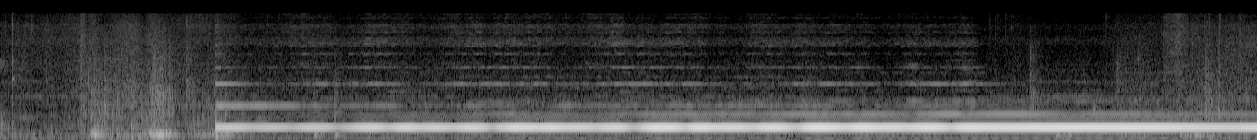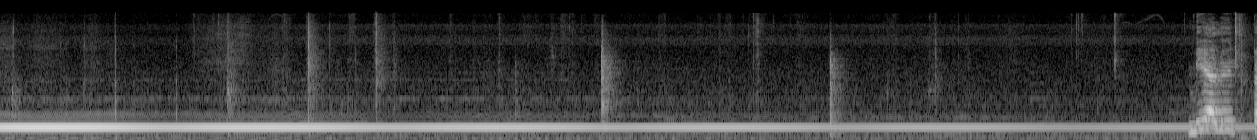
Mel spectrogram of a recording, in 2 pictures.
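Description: Clear quartz (rock crystal) singing bowl played with a wand. It sounds one pure, steady tone from about two seconds in, swelling with a pulsing wobble for about eight seconds, then fading slowly.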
